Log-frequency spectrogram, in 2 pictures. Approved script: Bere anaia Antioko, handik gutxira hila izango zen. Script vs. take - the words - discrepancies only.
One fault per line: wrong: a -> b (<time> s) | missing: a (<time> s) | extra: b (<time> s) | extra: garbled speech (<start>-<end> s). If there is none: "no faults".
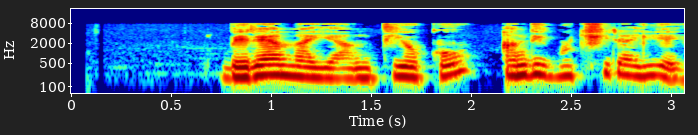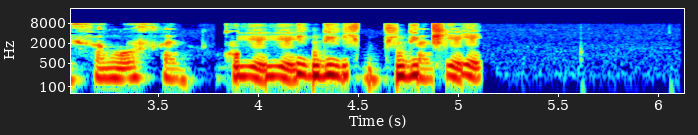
extra: garbled speech (3.8-5.1 s)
